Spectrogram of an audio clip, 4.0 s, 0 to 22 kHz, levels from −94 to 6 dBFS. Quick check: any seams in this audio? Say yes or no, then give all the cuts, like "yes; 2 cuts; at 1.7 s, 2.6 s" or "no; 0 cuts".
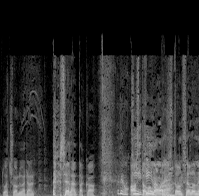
no; 0 cuts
